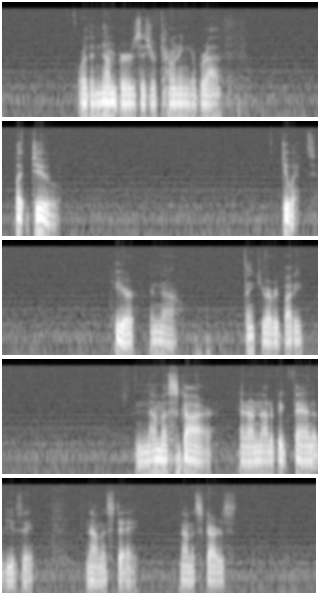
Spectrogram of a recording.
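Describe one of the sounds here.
A man plays short, breathy pitched phrases on a small harmonica, close by.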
